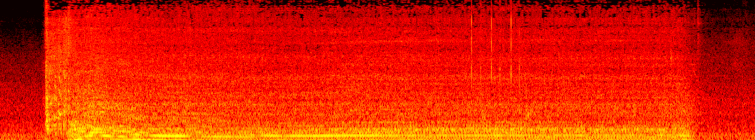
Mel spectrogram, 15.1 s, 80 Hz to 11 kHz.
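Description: BMW 7 Series engine started remotely from its display key: it catches suddenly about a second in, runs louder for about three seconds, then settles into a steady idle.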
